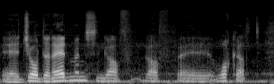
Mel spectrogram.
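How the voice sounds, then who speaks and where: A man's voice: on the high side, moderate pace, creaky, a little mellow. A man with a Scottish Borders accent giving a casual, hesitant, rambling interview about his club.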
